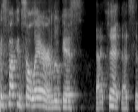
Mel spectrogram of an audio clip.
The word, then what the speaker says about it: Solaire: We're getting that amiibo of that guy that I can't pronounce his name. Someone say his name is fucking Solaire, Lucas.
